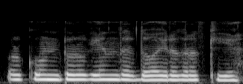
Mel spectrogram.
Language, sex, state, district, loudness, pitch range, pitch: Hindi, female, Uttar Pradesh, Saharanpur, -11 LUFS, 205-220 Hz, 215 Hz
